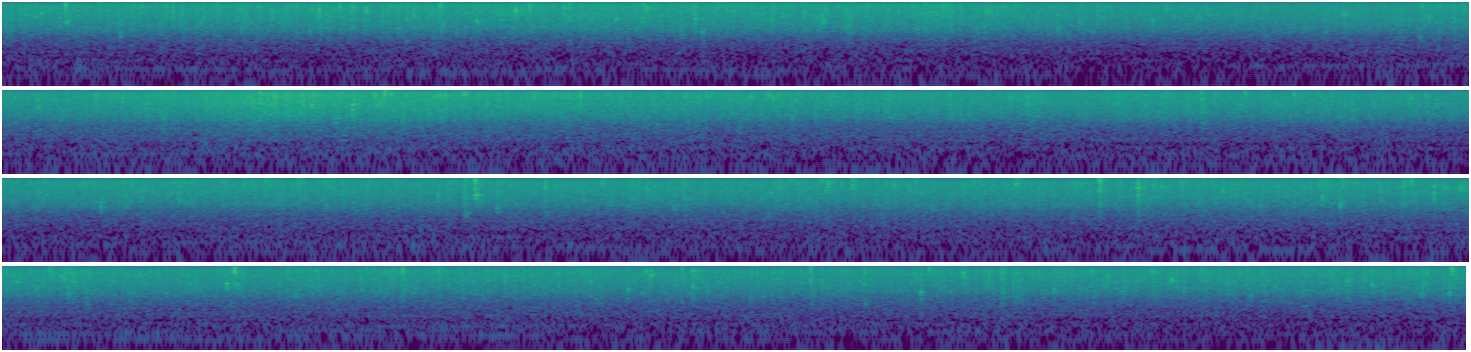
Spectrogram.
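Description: Steady rain falling on shrubs and fallen leaves: an even hiss with scattered sharp drips. The hiss swells briefly about eight seconds in.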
